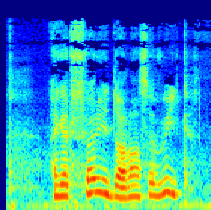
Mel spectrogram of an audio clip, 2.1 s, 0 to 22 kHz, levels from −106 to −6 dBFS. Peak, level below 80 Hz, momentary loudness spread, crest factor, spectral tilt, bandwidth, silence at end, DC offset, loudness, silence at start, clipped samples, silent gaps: -10 dBFS; -52 dBFS; 14 LU; 18 dB; -6.5 dB/octave; 16 kHz; 0 s; under 0.1%; -27 LUFS; 0.05 s; under 0.1%; none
